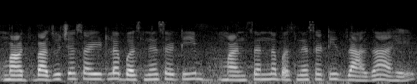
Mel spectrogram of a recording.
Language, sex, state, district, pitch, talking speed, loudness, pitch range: Marathi, female, Maharashtra, Mumbai Suburban, 230 Hz, 130 wpm, -18 LUFS, 215-245 Hz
